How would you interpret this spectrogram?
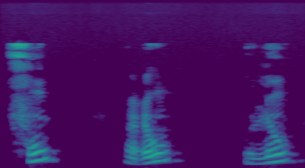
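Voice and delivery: fou, rou, lou with rounded u; damma syllables. Shown as a demonstration. Teacher sounding damma syllables for class. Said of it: "ici la damma".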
